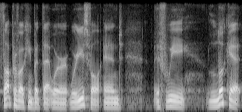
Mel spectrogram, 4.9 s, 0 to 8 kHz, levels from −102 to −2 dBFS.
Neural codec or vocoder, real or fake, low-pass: none; real; 7.2 kHz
